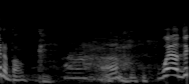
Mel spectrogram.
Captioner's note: audience gasps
